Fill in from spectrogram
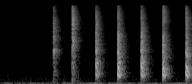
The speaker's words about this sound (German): Ich liebe es, ich liebe es wenn, wenn nur einer klatscht. Ich finde das so toll. Es ist großartig.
